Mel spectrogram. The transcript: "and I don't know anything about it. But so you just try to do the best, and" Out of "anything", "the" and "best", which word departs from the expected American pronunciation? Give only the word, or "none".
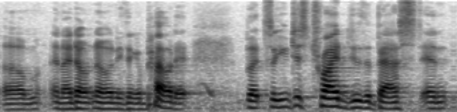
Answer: none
